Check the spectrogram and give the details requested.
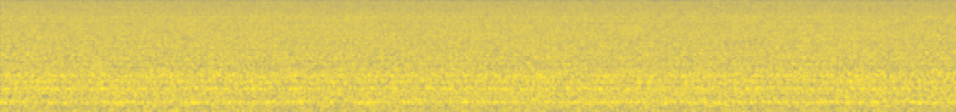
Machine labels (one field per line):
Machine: fan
